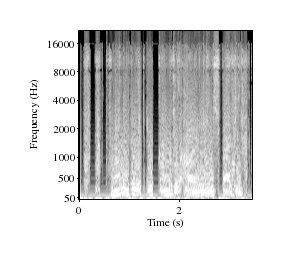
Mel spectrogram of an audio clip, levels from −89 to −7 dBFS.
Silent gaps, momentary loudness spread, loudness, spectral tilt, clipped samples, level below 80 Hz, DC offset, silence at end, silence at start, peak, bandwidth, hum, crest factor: none; 5 LU; -5 LUFS; -4.5 dB/octave; 10%; -24 dBFS; under 0.1%; 0 s; 0 s; 0 dBFS; over 20 kHz; none; 4 dB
